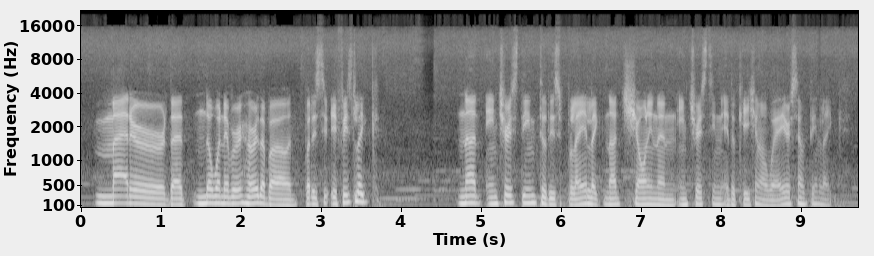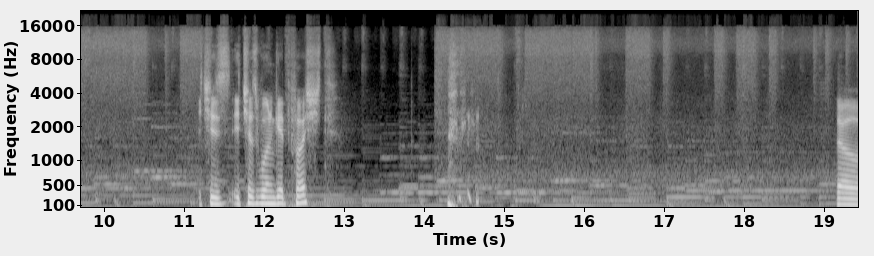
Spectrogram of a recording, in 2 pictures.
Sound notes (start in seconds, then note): 14.2 laughter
